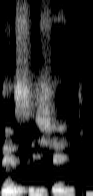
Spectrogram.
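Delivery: slow, deliberately drawn-out, slowed-down delivery.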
